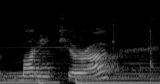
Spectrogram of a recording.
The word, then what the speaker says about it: Manipura: it's called the solar plexus chakra in sanskrit pronounced manipura and when the chakra is in harmony we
